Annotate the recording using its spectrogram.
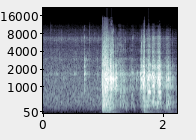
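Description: A speargun fires underwater with a sharp snap.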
